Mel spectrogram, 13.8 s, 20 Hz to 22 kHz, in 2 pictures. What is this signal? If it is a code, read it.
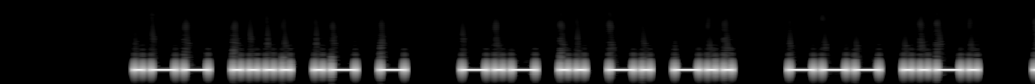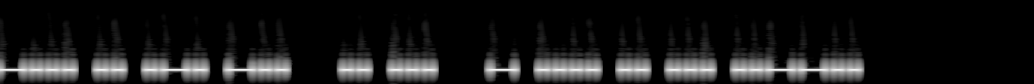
Morse code, heard as a keyed tone, about 22 wpm, 700 Hz. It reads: WHAT KIND OF BIRD IS THIS?
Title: Sentences from Top 1000 Words - Review Part 2 - 22wpm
